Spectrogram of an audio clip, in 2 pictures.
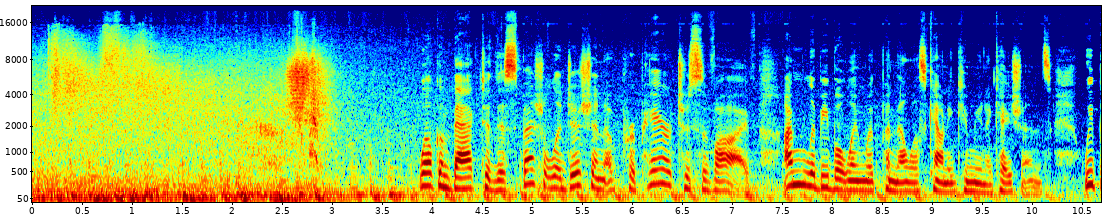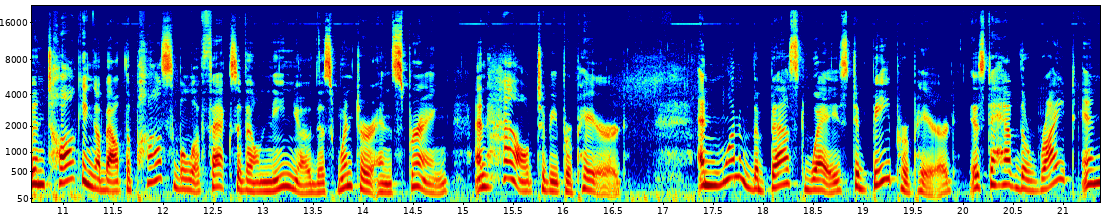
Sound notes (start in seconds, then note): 2.8 rain falling; 3.9 thunder booming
